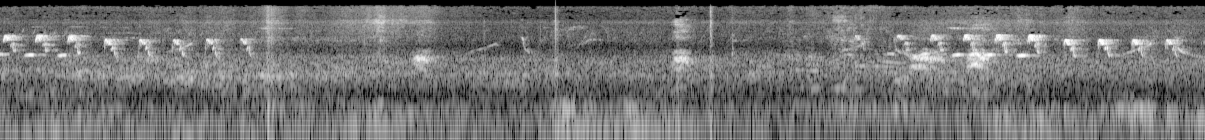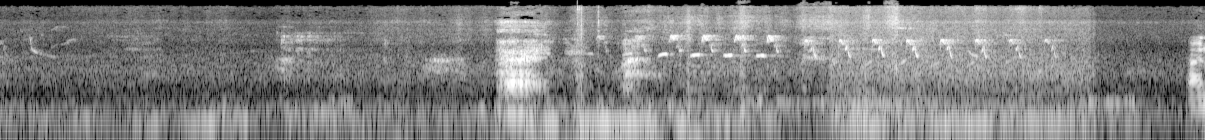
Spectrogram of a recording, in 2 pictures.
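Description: A bird singing a short phrase of rapid high notes, repeated three times, over a steady low hum.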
